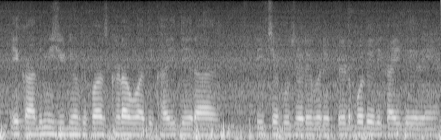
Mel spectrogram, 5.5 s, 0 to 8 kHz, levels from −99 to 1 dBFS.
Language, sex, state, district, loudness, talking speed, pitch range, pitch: Hindi, male, Rajasthan, Bikaner, -17 LUFS, 230 wpm, 120-130 Hz, 125 Hz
